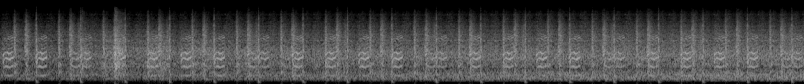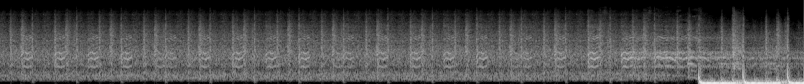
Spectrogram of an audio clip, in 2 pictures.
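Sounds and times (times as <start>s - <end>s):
fast ticking percussion: 0.0s - 16.0s.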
